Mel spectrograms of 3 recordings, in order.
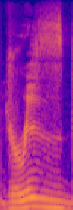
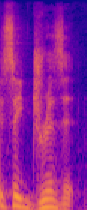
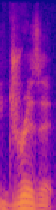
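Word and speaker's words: Drizzt: It's just like I get Drist, but she's like Drizzed, and I'm like, that's just weird sounding to me. Most people say Drizzit. If you just look at it, they say Drizzit.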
